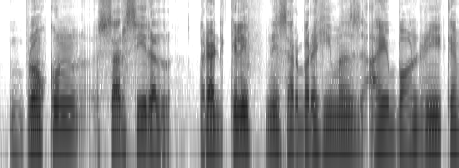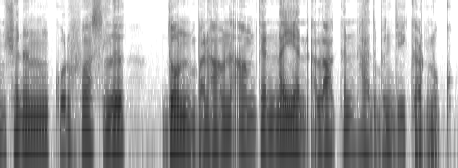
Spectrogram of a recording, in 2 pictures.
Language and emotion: Kashmiri, neutral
